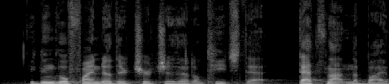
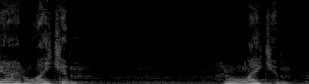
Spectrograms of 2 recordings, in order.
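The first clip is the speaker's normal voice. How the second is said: soft, tired complaint; 10 dB quieter, faster than usual. Retold or imitated. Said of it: "she would tell me".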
